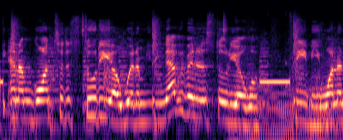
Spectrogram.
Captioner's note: beep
